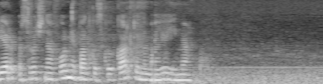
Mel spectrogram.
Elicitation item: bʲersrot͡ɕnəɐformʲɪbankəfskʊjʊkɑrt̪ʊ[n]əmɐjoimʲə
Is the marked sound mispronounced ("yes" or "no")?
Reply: no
